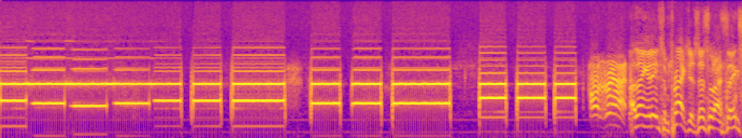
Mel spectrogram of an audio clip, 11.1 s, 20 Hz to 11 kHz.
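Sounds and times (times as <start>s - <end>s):
tune played on push-button phone keypad dual-tone beeps: 0.0s - 8.7s
speech: 9.9s - 11.1s.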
